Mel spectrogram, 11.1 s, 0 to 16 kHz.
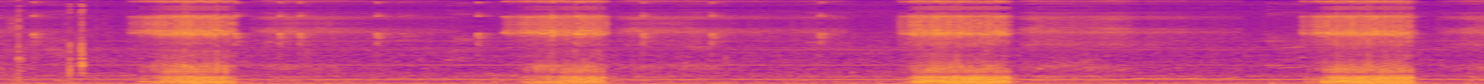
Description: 6 month old Old English Bulldog Chica snoring in her sleep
